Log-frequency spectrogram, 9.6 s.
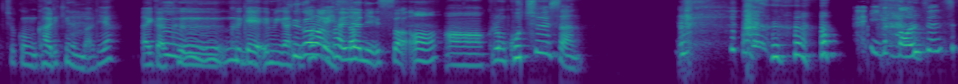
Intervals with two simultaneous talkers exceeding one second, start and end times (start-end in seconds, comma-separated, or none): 1.6-3.6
